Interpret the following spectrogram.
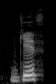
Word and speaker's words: GIF: GIF is correct. Like gift, but no T. Jif is a brand of peanut butter in America, so it's not that one.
